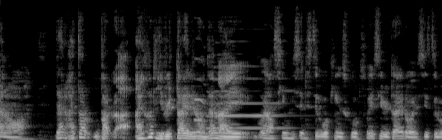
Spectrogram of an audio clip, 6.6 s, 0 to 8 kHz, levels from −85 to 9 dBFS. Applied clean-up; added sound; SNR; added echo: classical method WPE with log-MMSE.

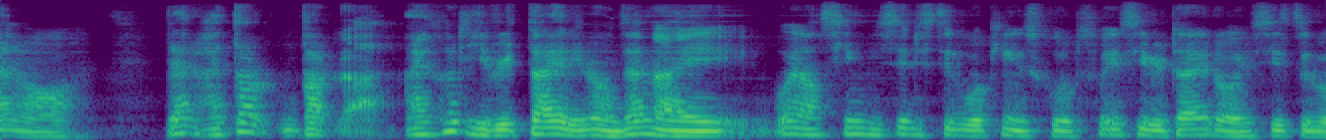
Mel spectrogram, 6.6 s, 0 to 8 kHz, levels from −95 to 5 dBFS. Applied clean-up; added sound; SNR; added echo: neural mask model DeepFilterNet 3.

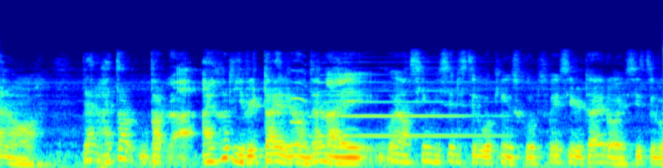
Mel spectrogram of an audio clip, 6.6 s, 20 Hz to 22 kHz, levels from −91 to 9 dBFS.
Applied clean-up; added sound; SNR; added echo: none; Wind instrument, woodwind instrument; 13 dB; reverberation time 0.3 s.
